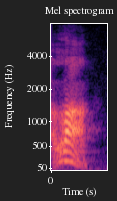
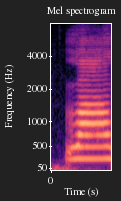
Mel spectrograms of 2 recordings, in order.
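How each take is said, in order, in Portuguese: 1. O tom cai bruscamente do alto para o baixo. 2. O tom fica alto e nivelado.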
